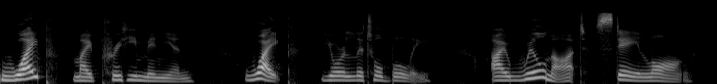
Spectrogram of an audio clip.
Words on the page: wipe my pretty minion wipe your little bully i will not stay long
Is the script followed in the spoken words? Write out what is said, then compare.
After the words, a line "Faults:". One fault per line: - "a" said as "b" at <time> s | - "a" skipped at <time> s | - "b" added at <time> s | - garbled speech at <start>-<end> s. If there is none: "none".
wipe my pretty minion wipe your little bully i will not stay long
Faults:
none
